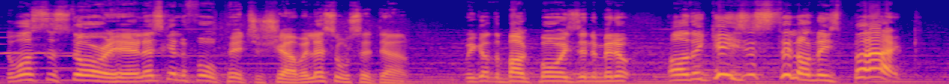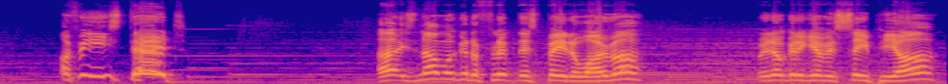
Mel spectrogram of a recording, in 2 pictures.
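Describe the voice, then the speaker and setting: High-pitched, playful male gaming streamer. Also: big pitch swings, brisk, fairly bright tone. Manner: playful, jokey play-by-play. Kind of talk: casual live game commentary. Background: game music.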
